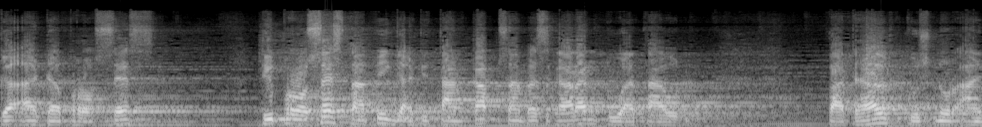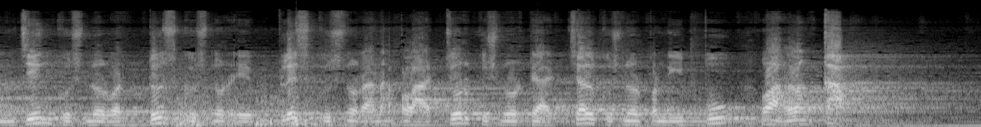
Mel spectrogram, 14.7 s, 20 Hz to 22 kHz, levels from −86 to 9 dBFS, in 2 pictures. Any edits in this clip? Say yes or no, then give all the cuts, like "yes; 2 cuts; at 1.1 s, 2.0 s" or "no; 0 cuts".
no; 0 cuts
